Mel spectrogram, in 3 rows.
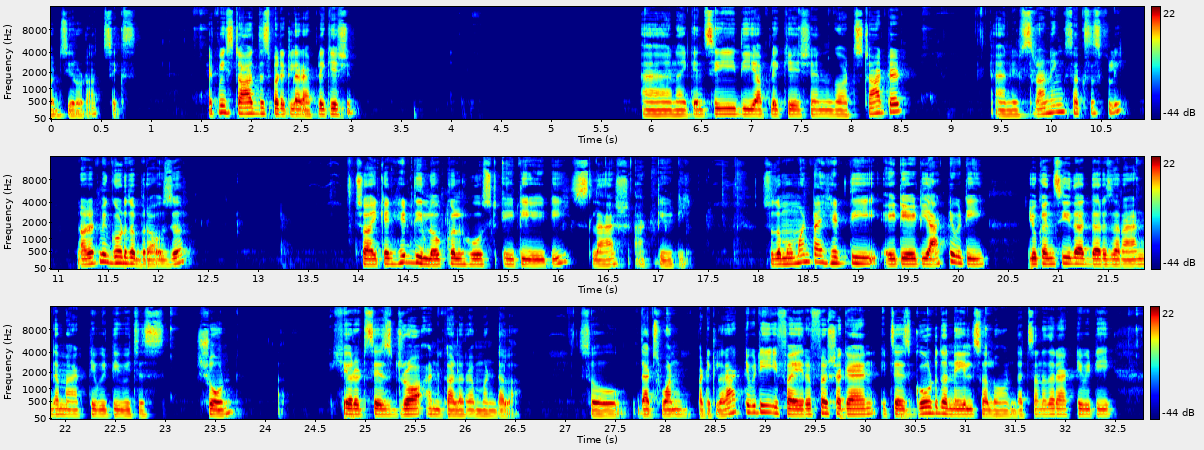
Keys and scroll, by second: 2.0 ctrl+r.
